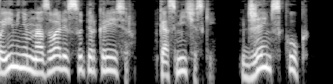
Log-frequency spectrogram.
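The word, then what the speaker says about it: Cook: «Это пишется «коок», а читается «кук» по-английски.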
